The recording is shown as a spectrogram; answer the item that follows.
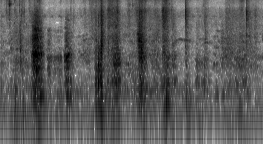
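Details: Dobermann panting in short breathy bursts, roughly one per second, with light background noise.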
